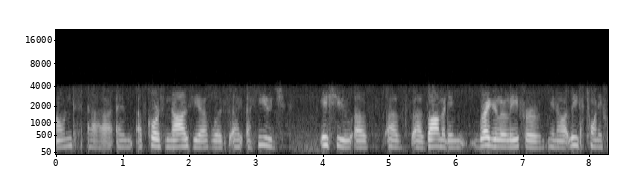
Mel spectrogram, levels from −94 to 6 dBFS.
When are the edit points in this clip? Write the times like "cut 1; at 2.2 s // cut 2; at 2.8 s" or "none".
none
